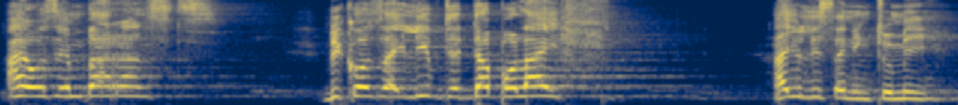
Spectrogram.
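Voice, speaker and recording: A middle-aged male pastor preaching to students, telling a story with animated delivery and frequent rhetorical questions. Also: very high voice, measured pace, in a large hall. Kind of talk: sermon to students.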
